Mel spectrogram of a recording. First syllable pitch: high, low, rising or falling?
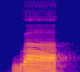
falling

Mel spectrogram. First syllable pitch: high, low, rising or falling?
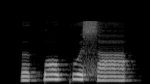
rising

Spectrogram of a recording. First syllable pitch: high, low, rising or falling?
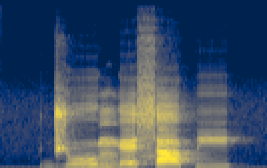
rising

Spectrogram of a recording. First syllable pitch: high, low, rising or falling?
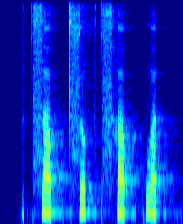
rising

